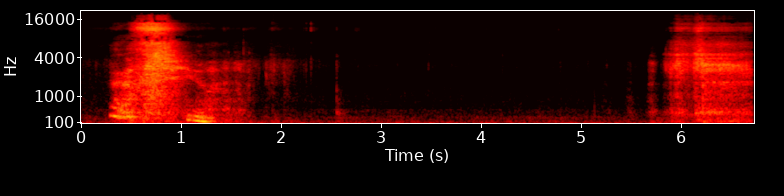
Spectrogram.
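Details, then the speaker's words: Adult with seasonal allergies, tired, having repeated morning sneezing fits into tissues: two forceful sneezes separated by a few seconds of quiet. "These allergies. Been giving me a rough time this year. It's gonna be another long day."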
